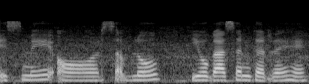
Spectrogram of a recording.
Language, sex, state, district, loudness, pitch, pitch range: Hindi, female, Haryana, Jhajjar, -18 LUFS, 190 Hz, 185-200 Hz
